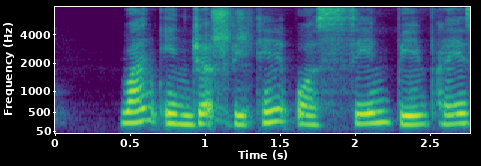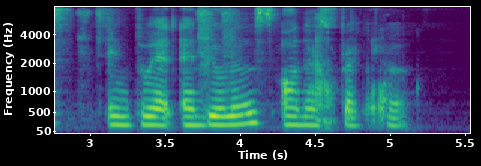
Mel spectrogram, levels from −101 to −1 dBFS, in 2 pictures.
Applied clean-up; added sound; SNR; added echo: neural mask model DeepFilterNet 3.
